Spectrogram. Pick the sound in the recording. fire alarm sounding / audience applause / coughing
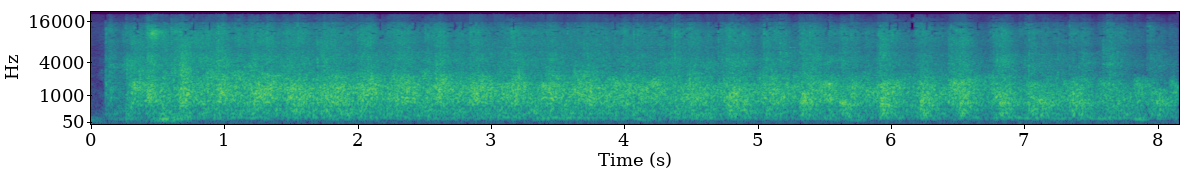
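audience applause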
